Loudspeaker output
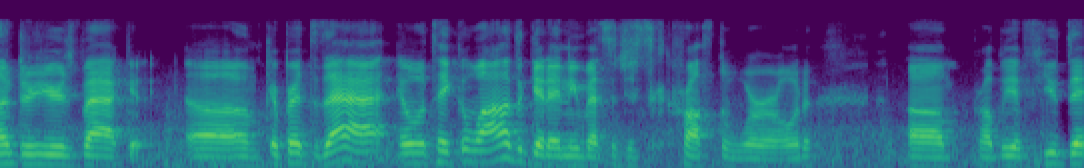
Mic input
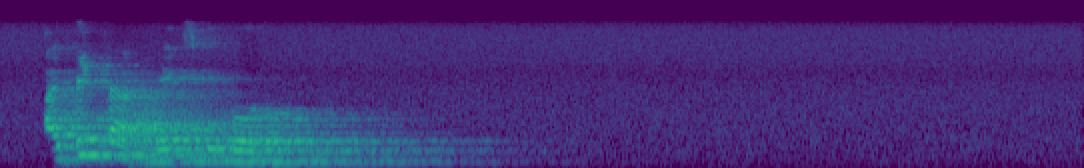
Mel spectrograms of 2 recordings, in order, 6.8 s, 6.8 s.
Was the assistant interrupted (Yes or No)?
Yes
